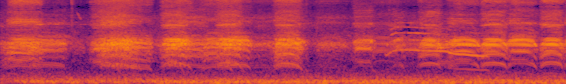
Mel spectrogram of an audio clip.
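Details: Numerous crows squabbling over meat at a feeding, dense chorus of hoarse, nasal caws overlapping continuously, some rising and falling, with steady low background noise.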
